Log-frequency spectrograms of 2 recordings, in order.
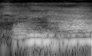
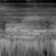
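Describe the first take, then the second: First: The second vowel is a clear i sound. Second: The second vowel is an e sound. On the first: This is the proper Arabic form. "Solihah bahasa Arabnya" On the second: This is the form with the vowel shifted toward e.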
